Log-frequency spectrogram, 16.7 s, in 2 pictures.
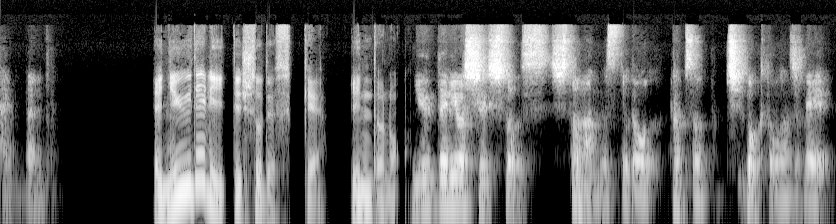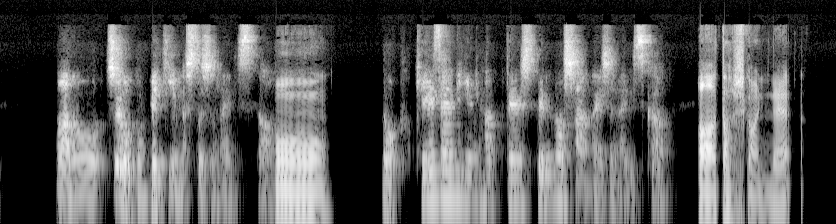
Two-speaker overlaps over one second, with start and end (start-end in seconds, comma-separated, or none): none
